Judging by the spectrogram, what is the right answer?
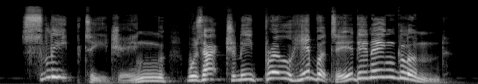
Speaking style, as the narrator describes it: Mustapha Mond said indignantly

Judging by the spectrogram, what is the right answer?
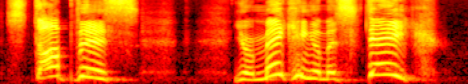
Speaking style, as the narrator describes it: shouted

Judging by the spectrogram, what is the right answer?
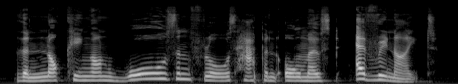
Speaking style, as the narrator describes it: said Playfair

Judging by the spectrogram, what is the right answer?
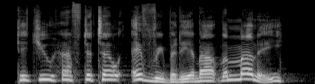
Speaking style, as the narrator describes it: she asked angrily

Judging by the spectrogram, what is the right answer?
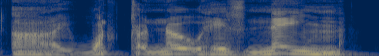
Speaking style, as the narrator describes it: growled Mr

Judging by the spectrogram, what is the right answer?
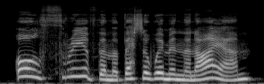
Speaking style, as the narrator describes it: exclaimed Tess

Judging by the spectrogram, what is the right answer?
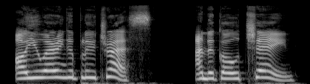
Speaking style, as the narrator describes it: asked excitedly

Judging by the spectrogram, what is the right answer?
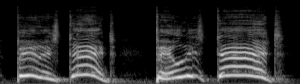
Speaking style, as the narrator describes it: a man shouted from the window

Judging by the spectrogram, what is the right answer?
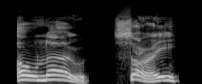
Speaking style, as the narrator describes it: shout

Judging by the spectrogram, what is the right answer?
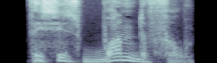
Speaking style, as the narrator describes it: I whispered

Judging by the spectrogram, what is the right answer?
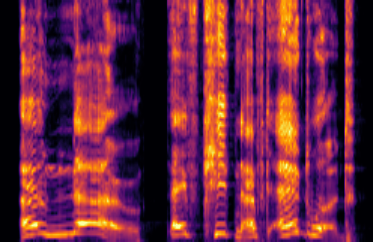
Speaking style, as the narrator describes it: cried the Queen

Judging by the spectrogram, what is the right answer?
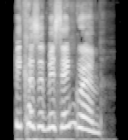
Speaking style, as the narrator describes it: I cried

